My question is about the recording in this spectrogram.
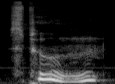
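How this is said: The vowel is further forward with loose rounding. This is a newer pronunciation. "a loosely rounded spoon"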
